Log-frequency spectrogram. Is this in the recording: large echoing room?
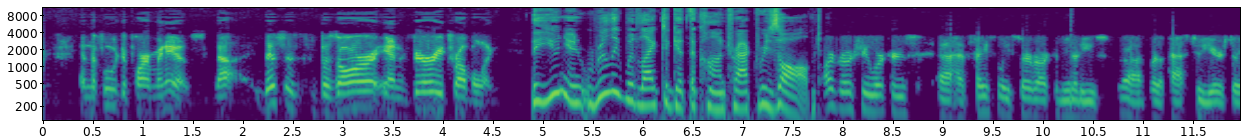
no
